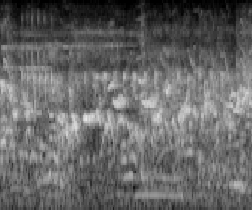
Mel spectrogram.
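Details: Murai, the white-rumped shama, delivering loud whistled and slurred notes with a long steady low whistle midway, amid dense overlapping bird chatter and squawks.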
